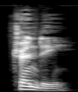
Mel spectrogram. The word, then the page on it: trendy: Australian English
